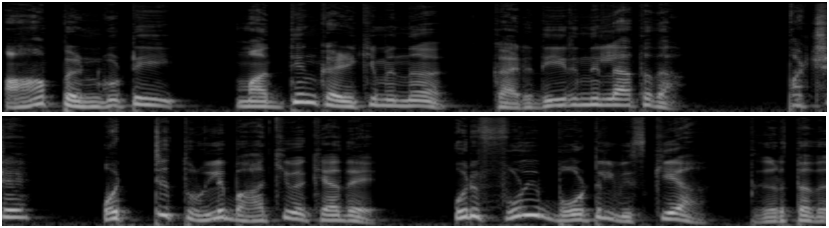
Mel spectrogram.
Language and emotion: Malayalam, surprised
